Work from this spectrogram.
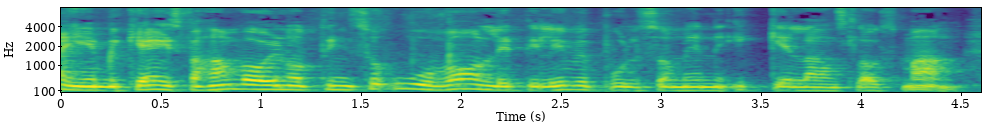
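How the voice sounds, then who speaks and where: A man talks at a fairly quick pace in an unremarkable speaking voice. His pitch sits fairly high for a man, with ordinary pitch variation. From Sweden. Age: 50s. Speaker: football supporters club editor. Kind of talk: casual chat.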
